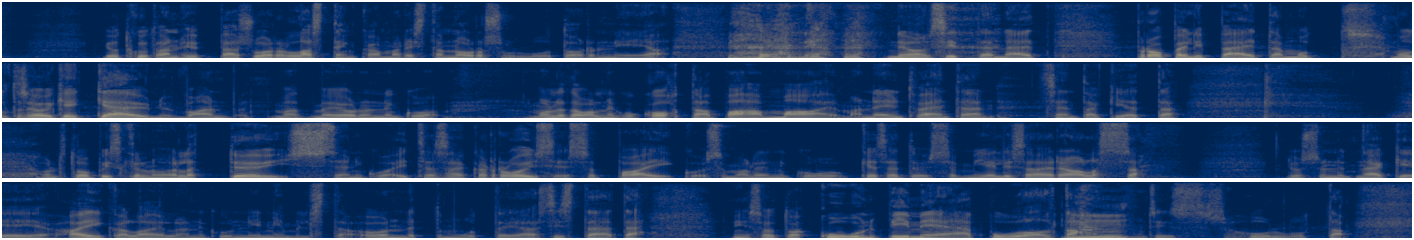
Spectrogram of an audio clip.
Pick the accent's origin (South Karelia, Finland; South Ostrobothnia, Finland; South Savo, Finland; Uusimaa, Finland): Uusimaa, Finland; Helsinki; mä olen syntynyt Helsingissä. Mun lapsuuden koti on Meilahdessa. Ei kovinkaan kaukana Tamminiemessä siellä yhdessä semmoisessa puuhuvilassa.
